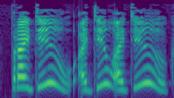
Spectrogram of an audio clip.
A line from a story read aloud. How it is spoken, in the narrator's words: cried the little man, interrupting him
